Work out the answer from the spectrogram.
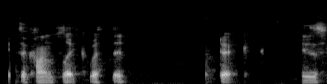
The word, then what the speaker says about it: Triptych: Yeah, Triptych.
